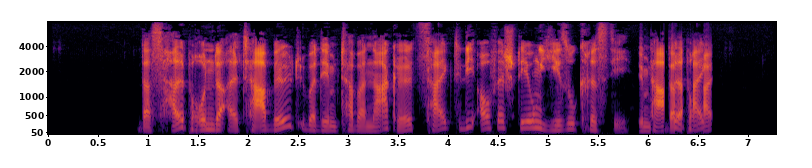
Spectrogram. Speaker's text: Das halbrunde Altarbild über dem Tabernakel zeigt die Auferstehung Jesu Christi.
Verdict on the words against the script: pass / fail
fail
